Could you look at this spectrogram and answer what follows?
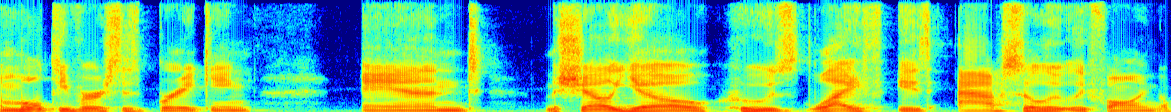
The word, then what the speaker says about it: Yeoh: It is the new Michelle Yeoh movie.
